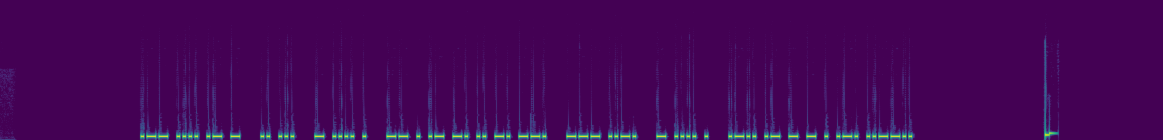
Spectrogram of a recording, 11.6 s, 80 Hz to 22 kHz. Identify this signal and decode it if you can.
Morse code, heard as a keyed tone, about 37 wpm, 700 Hz. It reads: WHAT IS THE MEANING OF THE LATTER?
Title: Sentences from Top 1600 Words 40wpm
